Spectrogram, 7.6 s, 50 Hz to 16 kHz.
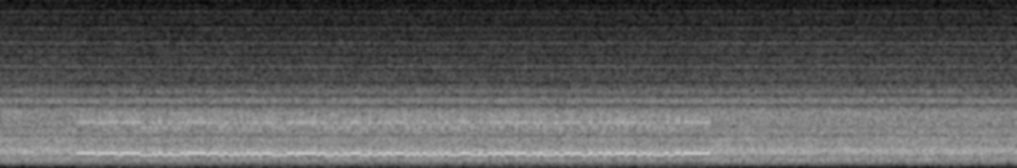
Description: RTTY (45.45 baud, 170 Hz shift), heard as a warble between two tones, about 1380 Hz centre, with radio static and a narrow filter. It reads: UR5AG 449 730 730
